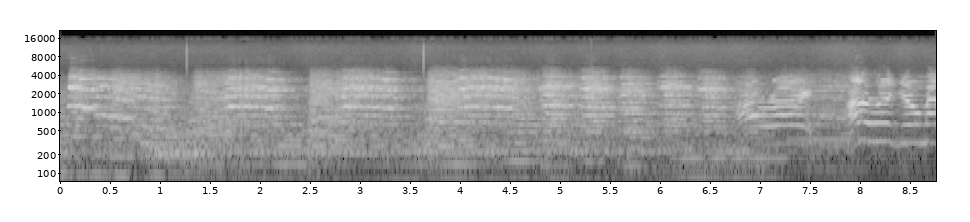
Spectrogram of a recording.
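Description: Orchestral title music with brass, a dense band of sustained notes at a steady level. Near the end a single swooping note rises and falls.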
